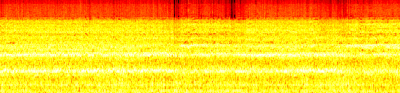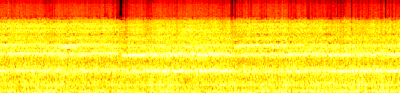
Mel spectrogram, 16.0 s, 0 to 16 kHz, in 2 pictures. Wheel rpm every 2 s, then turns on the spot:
210, 220, 220, 220, 230, 220, 220, 230.
none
